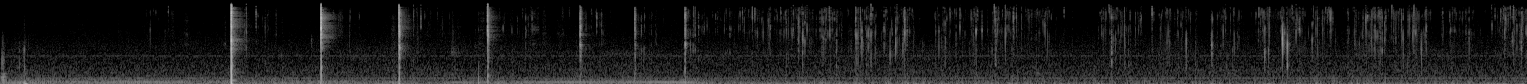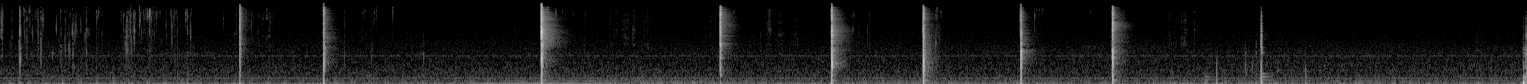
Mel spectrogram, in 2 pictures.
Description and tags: wet slapping
Made some chicken alfredo and as I was slapping the noodles with the wooden spoon it sounded great! Works for some gross effects or if someone gets slapped you can supplement your slapping noise with some moisture for some comedic value ;)
I believe sound clips should be openly shared, but I am always interested in seeing how people use them ;)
